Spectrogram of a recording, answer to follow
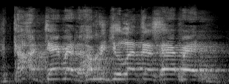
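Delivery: mock screaming Hillary. Vlogger imitating Hillary screaming at her aide. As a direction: ham up a furious woman screaming. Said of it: "I can hear her now screaming and swearing".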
